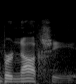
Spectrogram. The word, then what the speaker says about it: Bernacchi: Now, this is Brian Bernacchi is how you pronounce that.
